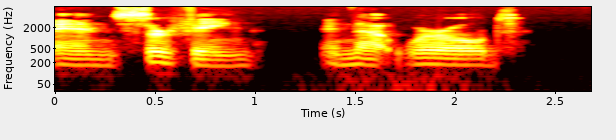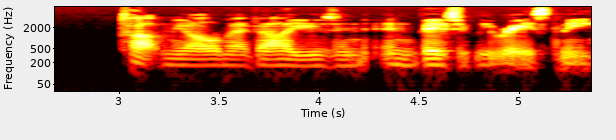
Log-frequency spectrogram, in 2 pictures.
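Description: In an American accent, a man talks with a very deep, low pitch and flat, monotone intonation. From Miami, Florida. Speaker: running apparel sales executive. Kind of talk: casual interview chat.

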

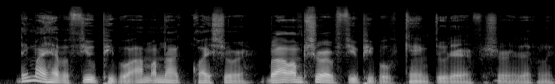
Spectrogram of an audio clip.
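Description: With a Philadelphia accent, the speaker goes at a fairly quick pace with hardly any pauses and ordinary pitch variation on a very clean recording with a silent background. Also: man, very deep, low pitch for a man. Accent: Philadelphia American. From US, Philadelphia. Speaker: professional basketball player. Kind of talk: casual interview.

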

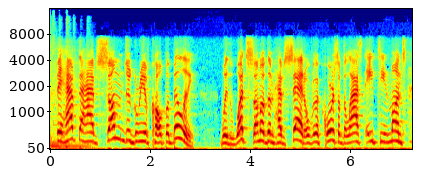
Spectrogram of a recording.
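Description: Over music in the background, the speech moves at a moderate pace with ordinary pitch variation. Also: man, extremely high pitch for a man. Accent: American. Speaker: radio host. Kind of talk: conservative talk radio monologue; infomercial-style sponsor read, salesy pitch. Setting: studio. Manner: opinionated, punchy; upbeat, persuasive, brisk.

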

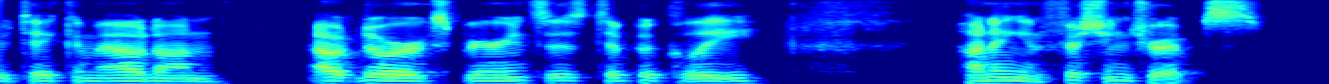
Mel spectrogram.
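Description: A man with a normal speaking voice talks at a moderate pace and a fairly low pitch. His intonation is fairly even, and the recording is very clean with a silent background. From US Northeast (northern Maine). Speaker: military veteran and helicopter pilot. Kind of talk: casual interview chat.

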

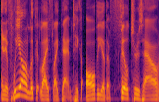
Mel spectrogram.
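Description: Very wide pitch swings mark the speech of a man in an American accent. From Buffalo, New York. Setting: video call, home studio.

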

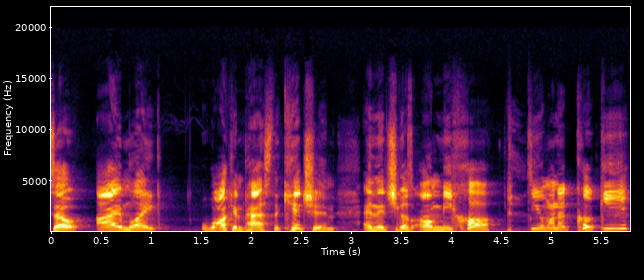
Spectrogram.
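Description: On a very clean recording with a silent background, a man speaks in a raised, projected voice with an extremely high pitch, an animated tone and lively intonation at a moderate pace. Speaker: podcast co-host. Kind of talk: casual chat. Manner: animated, profane and laughing.

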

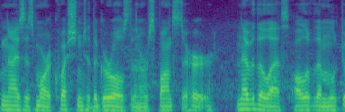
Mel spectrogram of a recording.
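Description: Intonation stays fairly even. It is a natural reading voice.

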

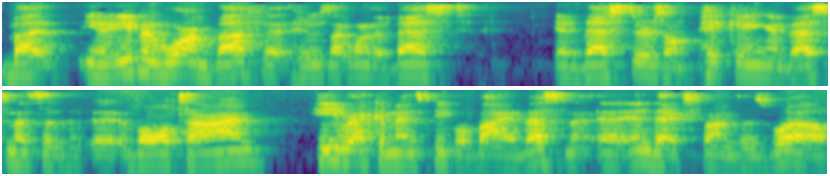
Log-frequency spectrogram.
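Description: A man with an unremarkable speaking voice, medium pitch, fairly even intonation and fairly quick pace. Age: 30s. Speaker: real estate investor. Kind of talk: interview.

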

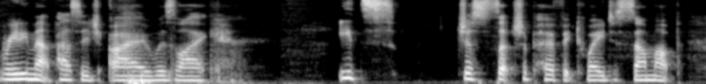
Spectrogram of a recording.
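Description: A woman with an Australian accent speaks at a moderate pace and fairly low pitch on a very clean recording with a silent background. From New South Wales, Australia. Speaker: podcast host. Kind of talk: casual interview.

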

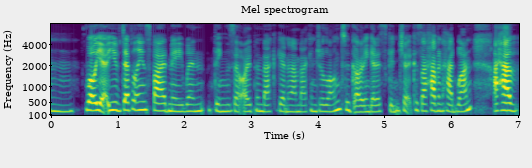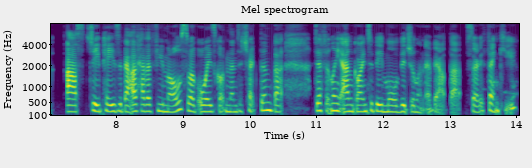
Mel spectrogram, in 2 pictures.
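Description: Very fast speech from a woman with a fairly high pitch, a bright, sharp tone and fairly even intonation, in a dry, close sound with no echo. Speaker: podcast host. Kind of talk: interview.

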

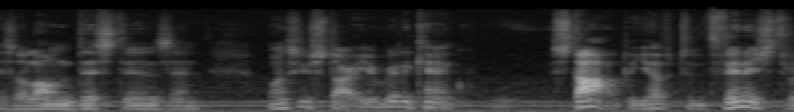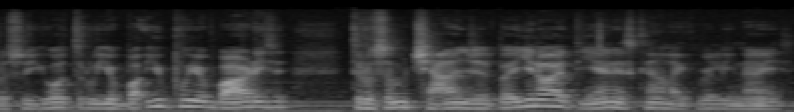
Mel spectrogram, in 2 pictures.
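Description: The man's voice is bright and sharp, medium in pitch, with lively intonation and a fairly quick pace. Room echo is audible. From El Salvador. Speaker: real estate broker. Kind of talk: casual interview.

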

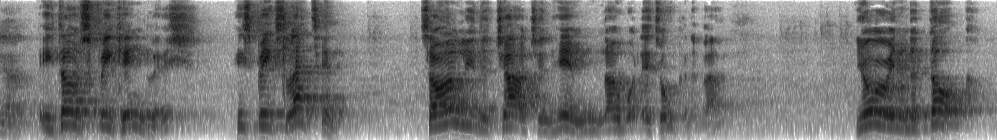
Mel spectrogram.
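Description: Speaking with a London accent, a man keeps a moderate pace. He leaves long, frequent pauses. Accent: London English, Multicultural London. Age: 50s. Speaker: former prisoner, community worker. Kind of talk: interview.

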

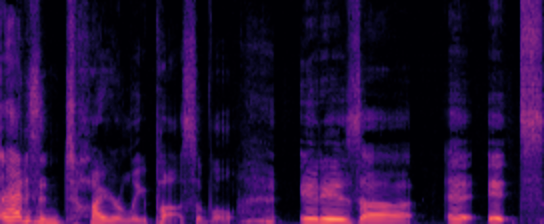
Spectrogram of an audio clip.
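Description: This woman has a normal speaking voice at medium pitch with lively intonation. The recording is very clean with a silent background, dry and close with no echo. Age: 40s. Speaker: author and narrator. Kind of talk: casual chat.

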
